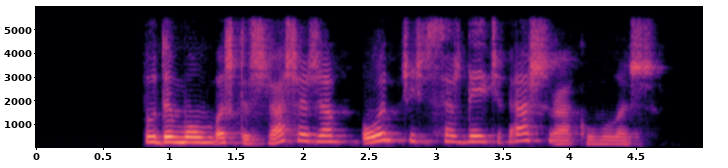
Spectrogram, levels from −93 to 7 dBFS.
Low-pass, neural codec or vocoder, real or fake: 5.4 kHz; codec, 16 kHz, 1 kbps, FunCodec, trained on LibriTTS, 50 frames a second; fake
